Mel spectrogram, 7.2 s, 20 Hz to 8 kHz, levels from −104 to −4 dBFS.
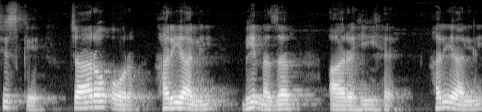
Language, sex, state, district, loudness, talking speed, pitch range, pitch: Hindi, male, Rajasthan, Bikaner, -16 LUFS, 90 wpm, 105-135 Hz, 115 Hz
